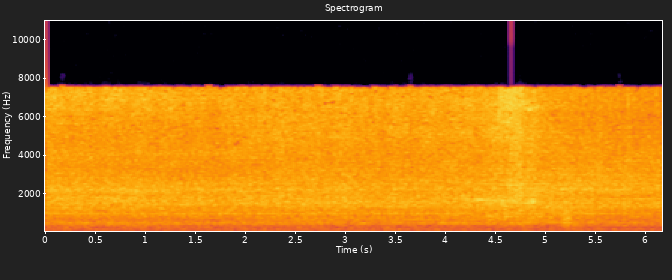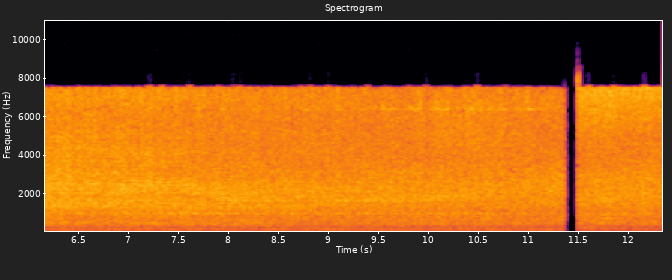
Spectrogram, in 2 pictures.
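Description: Band sawmill with 42-inch saw wheels running and cutting a large hardwood log: a steady, loud machine noise with a faint hum, swelling briefly a little under five seconds in. The sound drops out for an instant near the end.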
